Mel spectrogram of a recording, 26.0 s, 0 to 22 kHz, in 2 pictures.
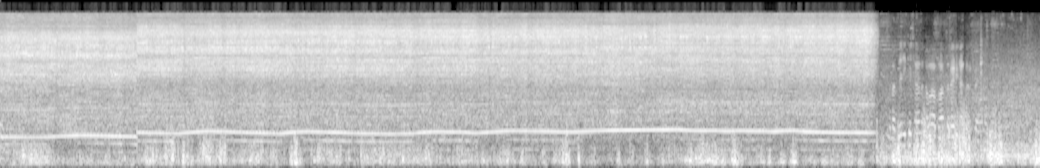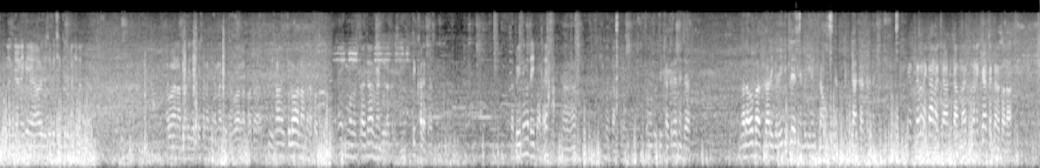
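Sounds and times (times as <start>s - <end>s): compressed air hissing: 0.0s - 11.0s.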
